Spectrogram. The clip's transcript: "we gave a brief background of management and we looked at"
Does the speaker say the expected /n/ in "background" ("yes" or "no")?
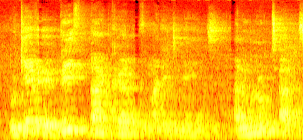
no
